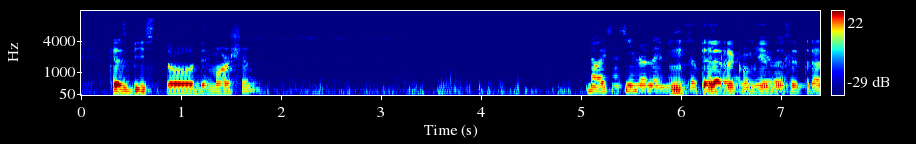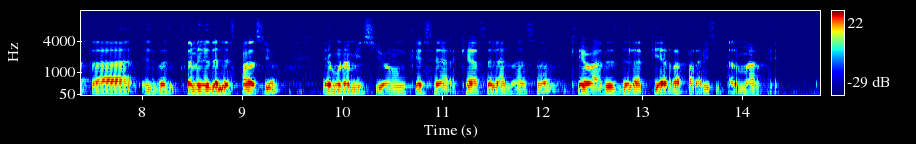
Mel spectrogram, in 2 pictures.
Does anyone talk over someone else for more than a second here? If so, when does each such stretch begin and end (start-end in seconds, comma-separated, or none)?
5.9-7.1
